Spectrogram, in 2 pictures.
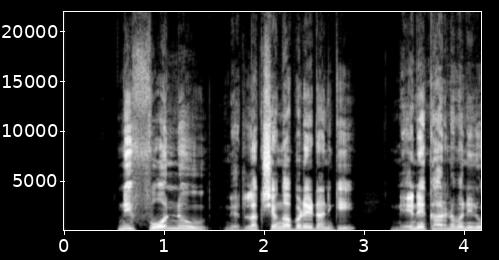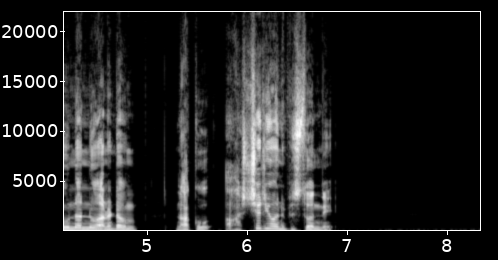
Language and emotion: Telugu, surprised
